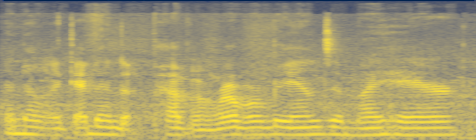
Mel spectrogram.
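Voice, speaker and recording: A woman is speaking. Her voice is quiet. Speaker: vlogger. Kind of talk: casual chat. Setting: dorm room. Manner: rambling, hesitant.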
